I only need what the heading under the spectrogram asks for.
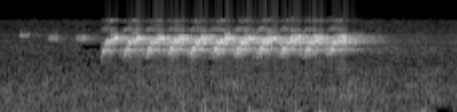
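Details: Spanish goldfinch singing in the Malaga style: a single bright, high trilled phrase of about one and a half seconds, rapidly pulsed and ringing, over quiet background hiss.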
